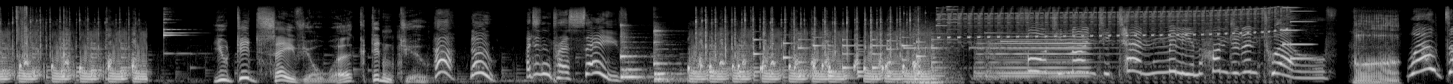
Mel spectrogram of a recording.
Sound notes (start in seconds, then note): 9.5 beeping; 13.5 snorts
